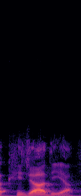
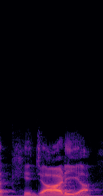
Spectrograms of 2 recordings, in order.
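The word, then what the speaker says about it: Khijadia: कई जगह हिंदी में इसको खिजाड़िया भी लिखा हुआ है, तो इसलिए मैं बोल रहा हूं खिजादिया या खिजाड़िया। अगर मैं इंग्लिश वर्ड देख के इसका प्रोनाउंसिएशन करूंगा तो खिजाड़िया, खिजादिया करूंगा। हिंदी में कई जगह इसको खिजाड़िया लिखा हुआ है, तो ये ध्यान रखना, खिजादिया ऑब्लिक खिजाड़िया।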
